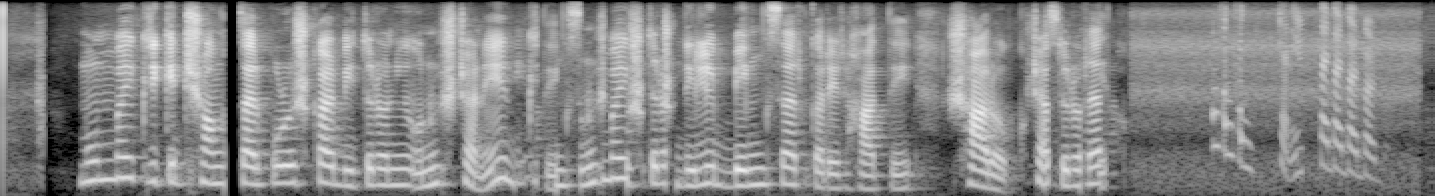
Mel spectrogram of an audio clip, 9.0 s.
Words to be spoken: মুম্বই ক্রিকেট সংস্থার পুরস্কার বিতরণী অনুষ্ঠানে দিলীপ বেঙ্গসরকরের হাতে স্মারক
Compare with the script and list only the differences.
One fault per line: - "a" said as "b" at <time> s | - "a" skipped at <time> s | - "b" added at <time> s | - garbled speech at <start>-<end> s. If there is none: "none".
- garbled speech at 3.2-4.3 s
- garbled speech at 6.4-7.0 s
